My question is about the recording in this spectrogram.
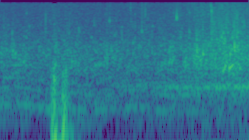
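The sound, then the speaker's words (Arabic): Rushing river water, parting to both sides, fills the scene with a broad, steady hiss, broken early by a brief deep surge and gradually swelling louder toward the end, with no voices. “ابويا ايليا، الميه اتقسمت على الجنبين زي ما حصل مع موسى النبي بالظبط.”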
